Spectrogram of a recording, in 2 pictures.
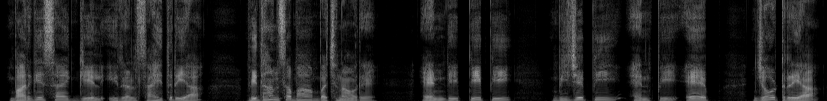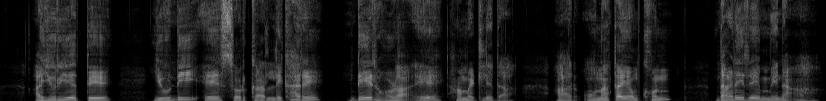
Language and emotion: Santali, neutral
